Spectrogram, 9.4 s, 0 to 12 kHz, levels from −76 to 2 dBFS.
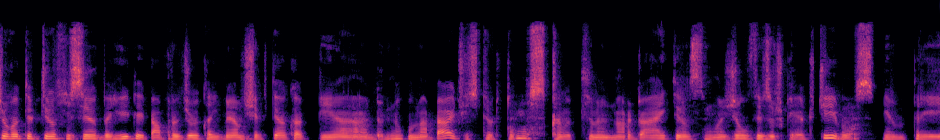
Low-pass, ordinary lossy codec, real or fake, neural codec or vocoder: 9.9 kHz; AAC, 48 kbps; fake; autoencoder, 22.05 kHz, a latent of 192 numbers a frame, VITS, trained on one speaker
